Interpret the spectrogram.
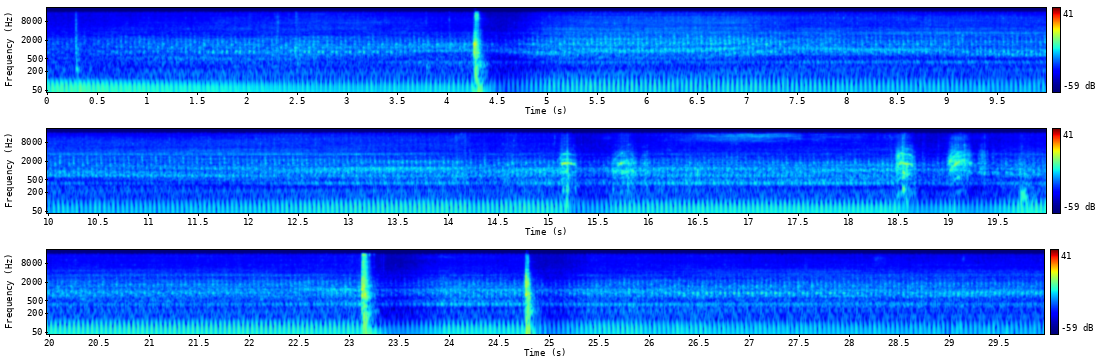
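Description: Smart fortwo CDI's small three-cylinder diesel engine idling steadily, broken by several sharp clicks.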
